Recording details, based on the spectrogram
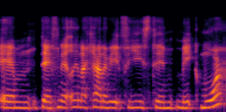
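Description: A woman's voice: mid-range voice, level tone, brisk, noisy background. A young Scottish woman hosting a casual podcast and quiz over a video call, bubbly and chatty, laughing often. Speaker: podcast host.

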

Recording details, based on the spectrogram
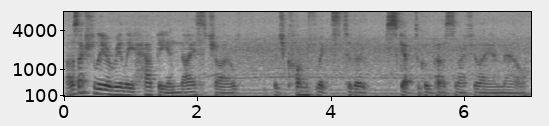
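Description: A young man with an Australian accent, talking casually to his webcam in a dry, deadpan, self-mocking way while answering a list of questions. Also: medium pitch, background noise. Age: young adult. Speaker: vlogger. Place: small indoor room.

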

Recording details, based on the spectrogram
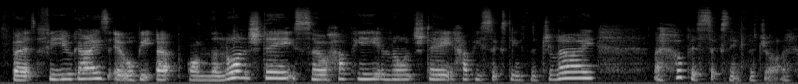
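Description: A young woman reviewing lipsticks to camera in a chatty way, her voice a little croaky from hay fever, often saying obviously and so yeah. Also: on the high side, low-quality recording. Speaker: beauty vlogger and cosmetics consultant. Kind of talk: casual product review to camera. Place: small indoor studio with plain backdrop. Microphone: camera at head-and-shoulders framing.

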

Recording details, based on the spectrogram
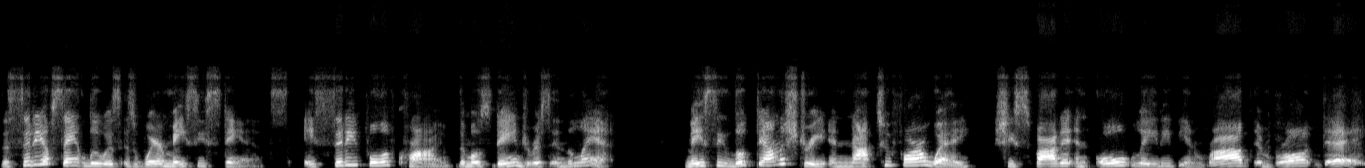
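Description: A woman's voice: fairly high pitch, lively intonation, measured pace, a bit bright. A young adult woman, a children's author, reading a storybook aloud and explaining it simply to young listeners. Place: small indoor room.

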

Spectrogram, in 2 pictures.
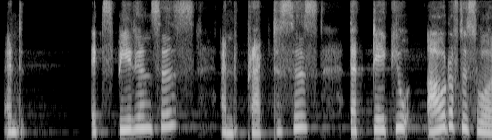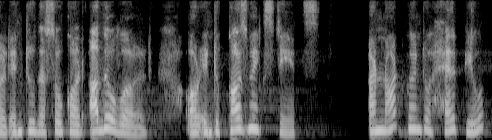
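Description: A middle-aged woman, a spiritual teacher, speaking calmly and deliberately, repeating her key phrases as she teaches. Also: mid-range voice, in a large hall. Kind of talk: satsang teaching, measured and deliberate.

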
